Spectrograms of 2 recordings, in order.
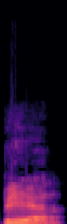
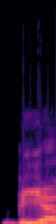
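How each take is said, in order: First: The vowel sounds like the one in 'bare'. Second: The vowel sounds like the one in 'beer'. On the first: The speaker calls it right. "এটার উচ্চারণ বেয়া" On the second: The speaker calls it wrong. "বিয়ার না"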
